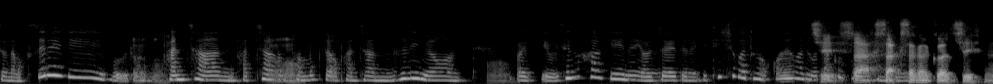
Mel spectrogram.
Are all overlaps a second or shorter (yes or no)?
no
